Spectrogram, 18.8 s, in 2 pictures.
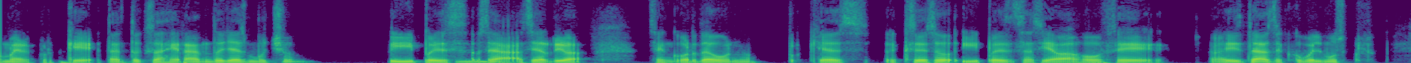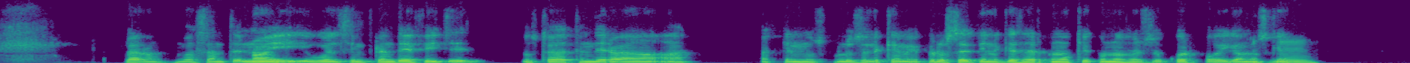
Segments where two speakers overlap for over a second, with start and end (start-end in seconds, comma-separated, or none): none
